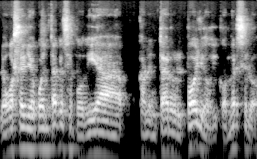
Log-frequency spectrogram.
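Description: Lively in intonation and fairly quick, a man speaks in a normal speaking voice. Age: 50s. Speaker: security director. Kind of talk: casual interview.

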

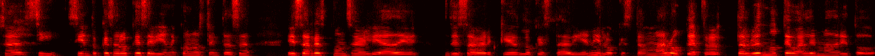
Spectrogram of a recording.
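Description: A woman speaks at a fairly quick clip in a fairly high voice with a dark, mellow tone and fairly even intonation. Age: 30s. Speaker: podcast host. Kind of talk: casual chat. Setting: remote call.

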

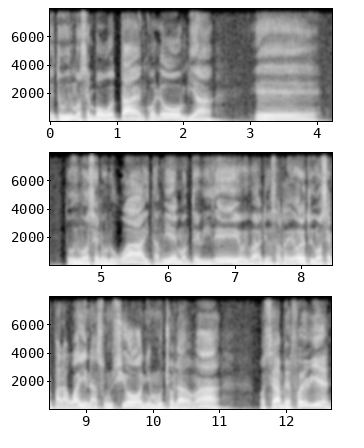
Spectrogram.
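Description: A man speaks at a fairly slow pace with an Argentine accent, his medium-pitched voice dark and mellow in tone, with ordinary pitch variation and audible room echo. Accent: Rioplatense Argentine Spanish. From Argentina, Buenos Aires north zone (Tigre). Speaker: cumbia singer and band leader. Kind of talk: casual interview chat.

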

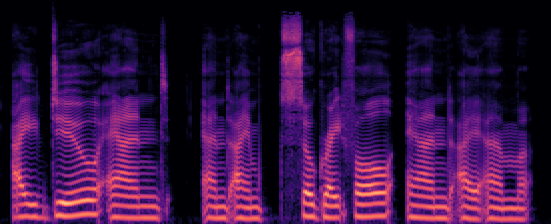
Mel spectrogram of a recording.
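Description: A woman with an American accent speaks in a plain, everyday voice, fairly low in pitch with fairly even intonation. The recording is very clean with a silent background and a dry, close sound with no echo. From US Midwest, Detroit. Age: 30s. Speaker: Broadway actress and singer. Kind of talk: interview.

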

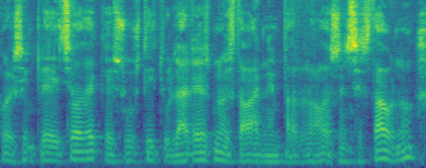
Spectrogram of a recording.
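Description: Against noticeable background noise, the speaking carries ordinary pitch variation. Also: man. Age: 50s. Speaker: councillor, election candidate and teacher. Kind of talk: radio election debate. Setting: radio studio.

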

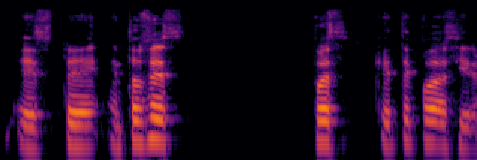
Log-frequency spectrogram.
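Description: A man talks at a fairly slow pace with a Mexican accent. The sound is dry and close, with no echo. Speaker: video producer. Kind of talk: casual chat.

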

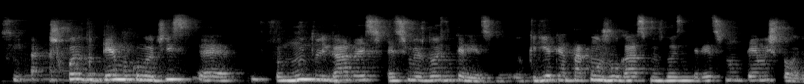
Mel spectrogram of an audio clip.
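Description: Loudness swings widely in this voice, which moves at a fairly quick pace with fairly even intonation. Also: man, high pitch for a man. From Brazil, Petrópolis (Rio de Janeiro state). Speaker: journalist and historian. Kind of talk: interview. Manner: halting, with frequent repetitions.

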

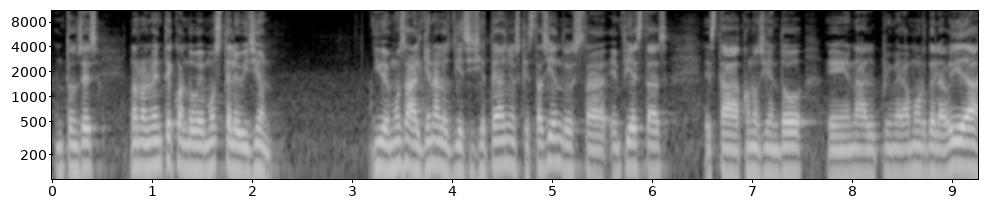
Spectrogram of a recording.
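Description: A man with an Antioquian accent speaks at a medium pitch in monotone, flat intonation. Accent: Colombian paisa Spanish. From Colombia, Bello near Medellín. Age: 20s. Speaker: businessman. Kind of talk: interview.

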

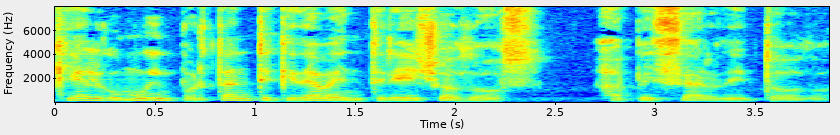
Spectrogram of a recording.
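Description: In a Rioplatense accent, a man speaks at a medium pitch. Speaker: audiobook reader. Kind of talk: literary audiobook reading, narrated novel with quoted dialogue.

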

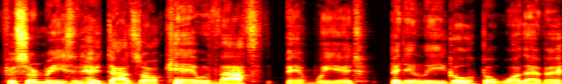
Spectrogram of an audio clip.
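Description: In a very clean recording with a silent background, a man talks at a fairly high pitch with monotone, flat intonation. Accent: British. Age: 20s. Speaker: podcast host. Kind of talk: casual chat.

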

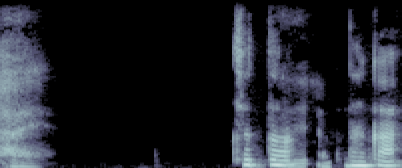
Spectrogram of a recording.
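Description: A woman's somewhat breathy voice at medium pitch, with ordinary pitch variation. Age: 20s. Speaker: iOS engineer. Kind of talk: casual chat.

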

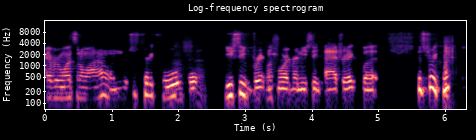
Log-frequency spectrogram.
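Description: Talking at a very fast pace with lively intonation, a man with an American accent uses a fairly high pitch, and the sound is dry and close with no echo. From northern Illinois, south of Chicago. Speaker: guest sharing his mental health story. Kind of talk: casual chat.

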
